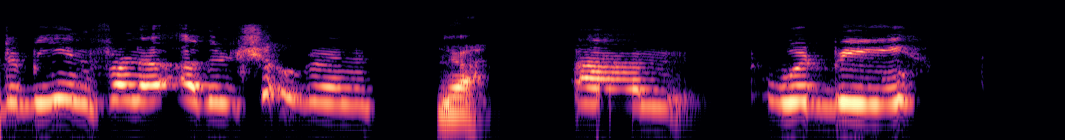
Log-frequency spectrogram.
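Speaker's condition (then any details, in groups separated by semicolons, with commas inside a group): Cerebral palsy; spastic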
